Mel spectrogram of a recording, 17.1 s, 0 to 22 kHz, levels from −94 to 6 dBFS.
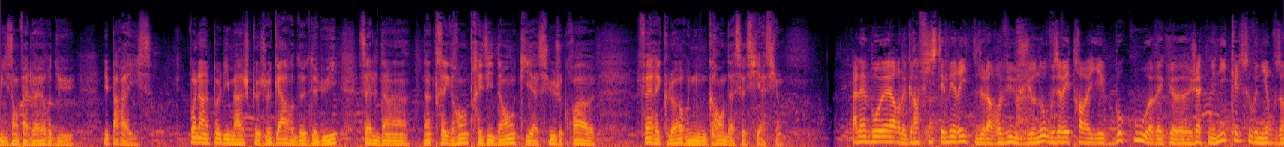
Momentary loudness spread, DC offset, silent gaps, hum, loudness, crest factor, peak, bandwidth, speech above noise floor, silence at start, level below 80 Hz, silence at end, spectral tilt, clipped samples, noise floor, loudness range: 8 LU; under 0.1%; none; none; -16 LUFS; 14 dB; -2 dBFS; 14 kHz; 24 dB; 0 s; -34 dBFS; 0 s; -6.5 dB/octave; under 0.1%; -40 dBFS; 2 LU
